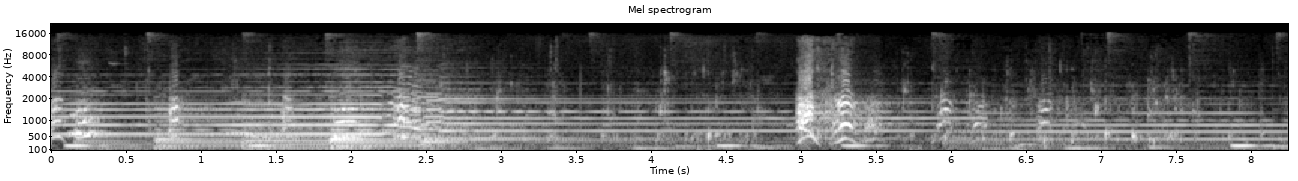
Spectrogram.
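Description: A few sharp barks from dogs in a courtyard cut in midway over a steady, sustained musical drone, which then continues with soft, plucky notes.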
